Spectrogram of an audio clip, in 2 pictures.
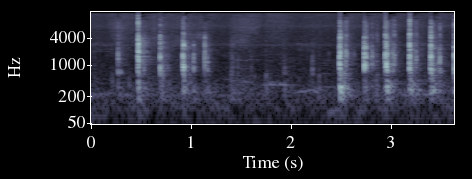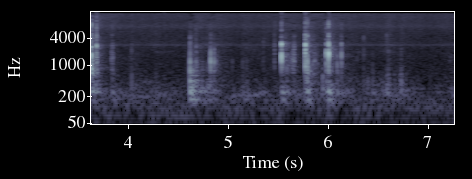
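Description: Small plastic Littlest Pet Shop figurines tapped and hopped against a hardwood floor, making several quick runs of sharp clicks.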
